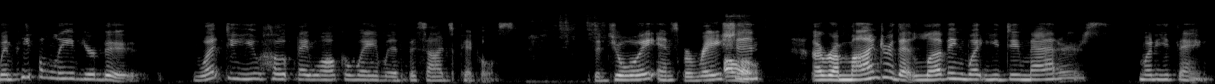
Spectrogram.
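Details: Adult woman speaking; Normal fluent speech.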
